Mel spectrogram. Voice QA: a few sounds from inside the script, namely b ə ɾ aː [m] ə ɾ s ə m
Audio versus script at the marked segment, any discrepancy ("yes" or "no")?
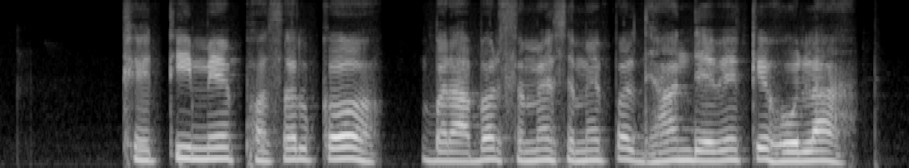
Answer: yes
